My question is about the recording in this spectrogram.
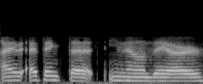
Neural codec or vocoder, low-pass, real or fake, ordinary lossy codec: none; 3.6 kHz; real; AAC, 16 kbps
